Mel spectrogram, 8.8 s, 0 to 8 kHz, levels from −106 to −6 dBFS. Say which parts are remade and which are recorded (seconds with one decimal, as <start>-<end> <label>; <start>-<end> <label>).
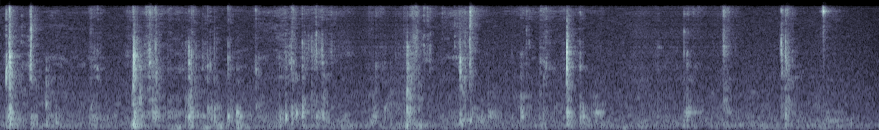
0.0-3.4 recorded; 3.4-4.2 remade; 4.2-6.3 recorded; 6.3-7.4 remade; 7.4-8.8 recorded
